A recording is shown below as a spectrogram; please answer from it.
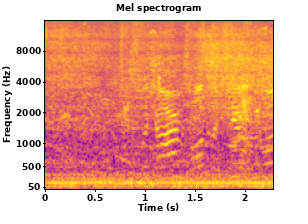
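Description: Distant voices of people at an outdoor event over a steady low rumble.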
